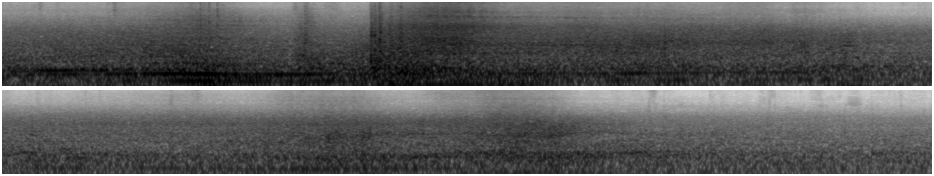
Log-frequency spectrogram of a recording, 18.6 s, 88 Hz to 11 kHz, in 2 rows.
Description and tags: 130216 - AMB EXT - Tower Bridge
Recording made on 16th feb 2013, with Zoom H4n X/y 120º integrated mics.
Hi-pass filtered @ 80Hz. No more processing
Ambience from tower bridge traffic. take on the middle of the road
doppler, tower, london, traffic, bridge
